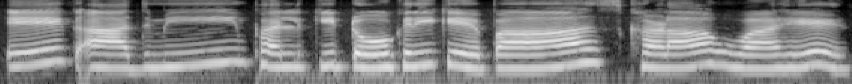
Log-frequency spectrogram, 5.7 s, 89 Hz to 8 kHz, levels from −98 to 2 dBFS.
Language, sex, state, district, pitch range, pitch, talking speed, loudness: Hindi, female, Madhya Pradesh, Bhopal, 220-255 Hz, 230 Hz, 105 wpm, -13 LUFS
